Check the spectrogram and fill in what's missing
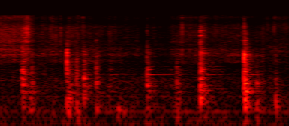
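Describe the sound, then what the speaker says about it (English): Vegetables for a sweet potato shepherd's pie are stirred in a pan over high heat, a soft steady sizzle broken by repeated scraping stirs of a utensil against the pan, close and quiet, no voices. "I'm going to stir this often as it's over pretty high heat."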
